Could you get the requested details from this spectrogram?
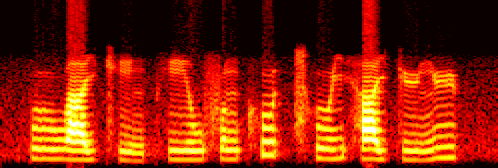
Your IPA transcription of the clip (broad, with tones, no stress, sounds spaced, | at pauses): p uː˨ w aː˨ j kʰ iː˨˩ ŋ pʰ iː˨ w f ʊ˨ ŋ kʰ uː˥ t̚ t͡sʰ uː˨˧ j h aː˧ j k yː˨ ŋ yː˥ p̚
